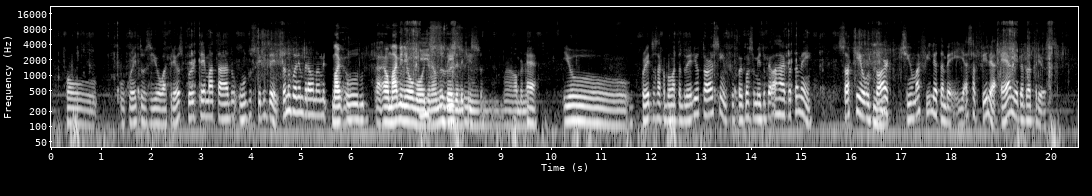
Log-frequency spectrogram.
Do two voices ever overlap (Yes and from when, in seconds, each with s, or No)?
Yes, from 7.3 s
